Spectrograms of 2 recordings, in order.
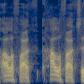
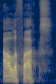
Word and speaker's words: Halifax: They never pronounce the H. So it's not Halifax. Yeah, so it's not Halifax, it's Halifax.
